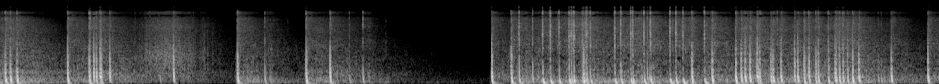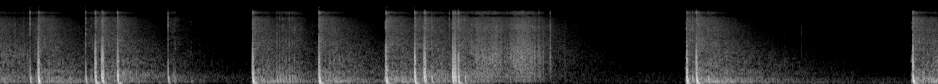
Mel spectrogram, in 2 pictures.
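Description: A bonfire crackles and pops.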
